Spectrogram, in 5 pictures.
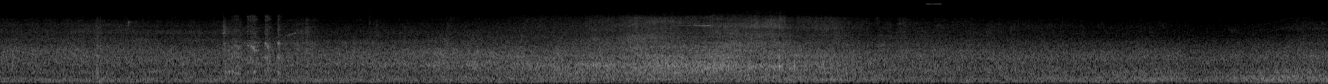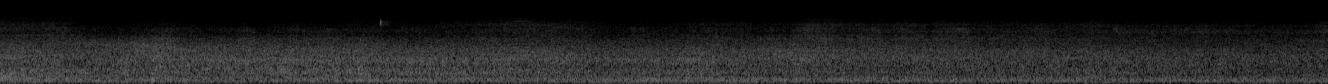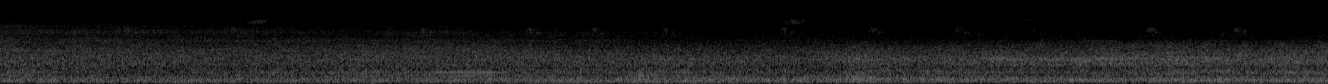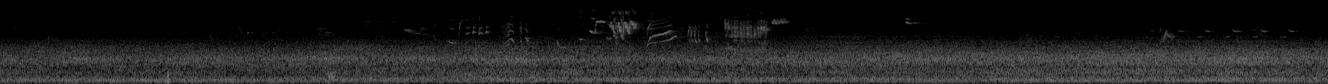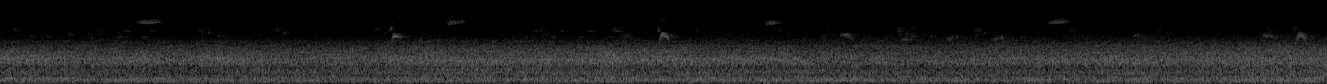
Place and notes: Mount Scopus, Jerusalem
Highway, birds, breeze.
